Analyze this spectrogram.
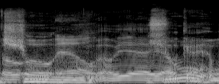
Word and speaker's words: Jewel: You have to pronounce it Jool.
